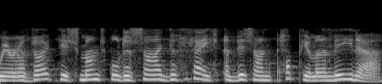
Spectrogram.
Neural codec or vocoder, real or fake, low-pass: autoencoder, 22.05 kHz, a latent of 192 numbers a frame, VITS, trained on one speaker; fake; 5.4 kHz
